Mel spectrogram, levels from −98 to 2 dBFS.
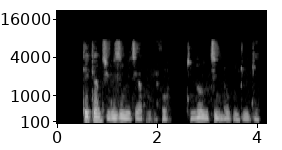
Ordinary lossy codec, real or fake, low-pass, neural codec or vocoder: none; fake; 7.2 kHz; codec, 16 kHz, 8 kbps, FreqCodec, larger model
